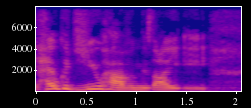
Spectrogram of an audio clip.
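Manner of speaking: normal talking voice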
